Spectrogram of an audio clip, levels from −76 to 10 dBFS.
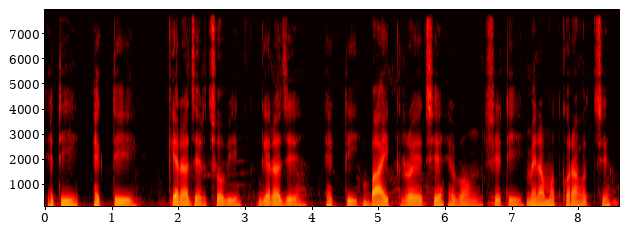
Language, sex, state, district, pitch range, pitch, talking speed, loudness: Bengali, female, West Bengal, Malda, 125-135 Hz, 125 Hz, 105 wpm, -30 LUFS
